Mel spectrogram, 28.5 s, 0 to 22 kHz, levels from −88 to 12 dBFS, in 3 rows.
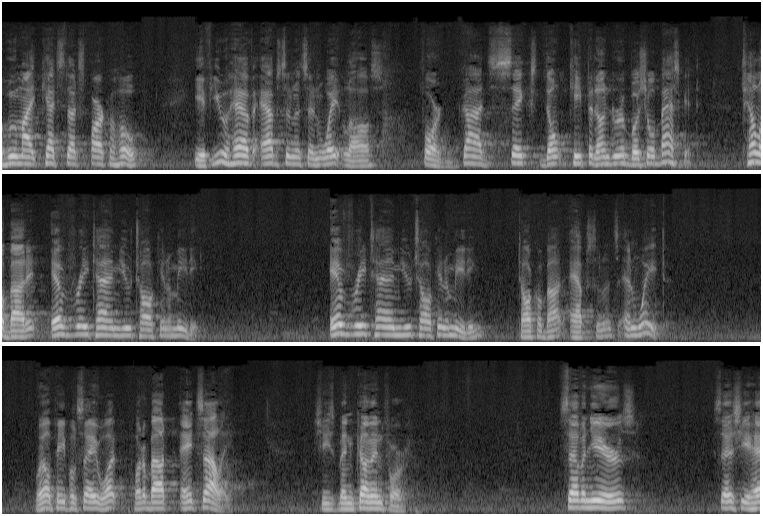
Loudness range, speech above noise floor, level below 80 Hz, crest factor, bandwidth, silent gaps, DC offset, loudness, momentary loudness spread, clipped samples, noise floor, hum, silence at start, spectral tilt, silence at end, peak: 5 LU; 30 dB; -58 dBFS; 20 dB; 14.5 kHz; none; under 0.1%; -20 LUFS; 12 LU; under 0.1%; -49 dBFS; none; 0 s; -6.5 dB/octave; 0 s; 0 dBFS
